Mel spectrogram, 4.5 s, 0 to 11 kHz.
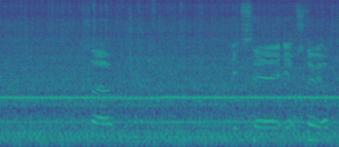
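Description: A tractor engine runs steadily at 1,000 RPM, driving a stirrer in a slurry pit, a constant loud droning hum with a tonal whine throughout.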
